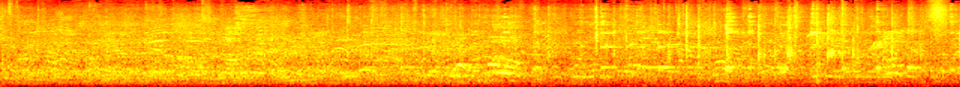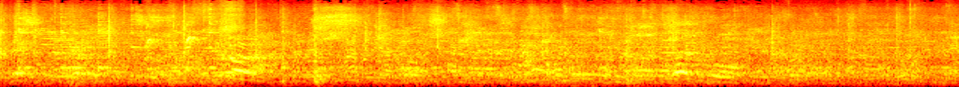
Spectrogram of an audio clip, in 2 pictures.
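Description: A man yells to taunt the bulls.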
